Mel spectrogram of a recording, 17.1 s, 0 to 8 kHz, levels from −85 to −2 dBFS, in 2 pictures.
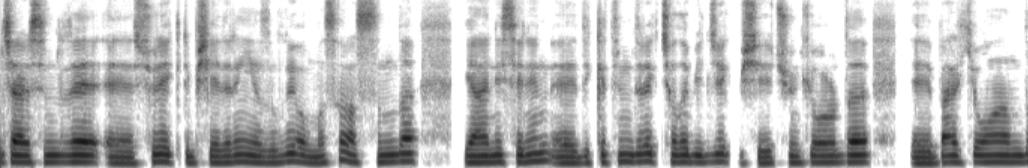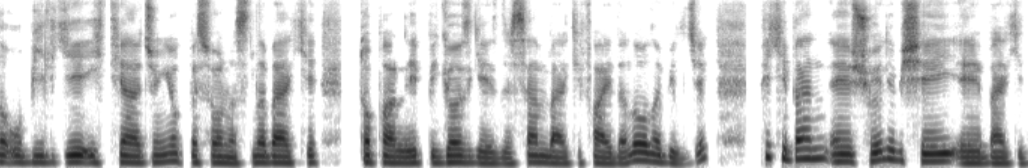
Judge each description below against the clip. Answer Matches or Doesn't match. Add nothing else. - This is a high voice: Doesn't match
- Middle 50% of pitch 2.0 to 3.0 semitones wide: Matches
